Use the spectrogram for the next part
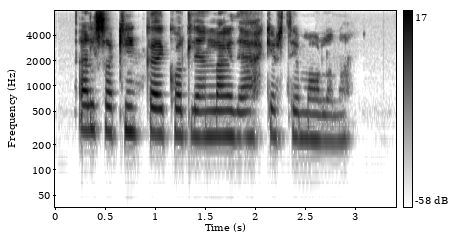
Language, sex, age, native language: Icelandic, female, 13, Icelandic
